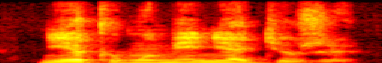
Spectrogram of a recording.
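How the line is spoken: Gloomy guard speaking. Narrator (Russian): мрачно проговорил страж

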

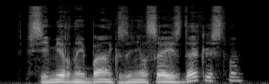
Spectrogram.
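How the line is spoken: Somewhat sarcastic question. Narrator (Russian): Несколько язвительно спросил он

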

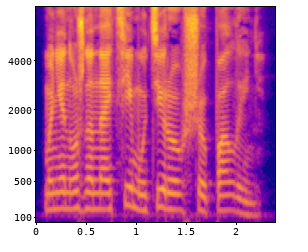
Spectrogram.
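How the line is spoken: Casual everyday tone. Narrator (Russian): говорит он будничным тоном

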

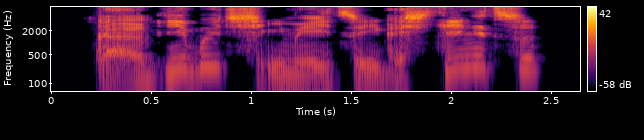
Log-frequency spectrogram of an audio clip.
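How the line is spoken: Cheerful. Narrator (Russian): весело сказал извозчик

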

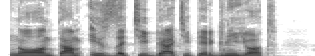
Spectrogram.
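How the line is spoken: Screaming. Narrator (Russian): вопила она

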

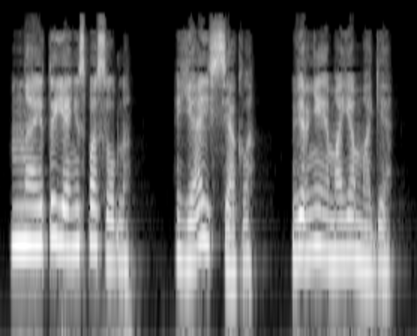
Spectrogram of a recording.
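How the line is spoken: Tired. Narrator (Russian): устало произнесла Аделин

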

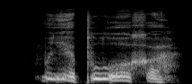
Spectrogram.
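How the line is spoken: Hoarse voice. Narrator (Russian): сказала я хриплым голосом

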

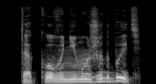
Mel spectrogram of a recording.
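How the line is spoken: Muttering under breath. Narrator (Russian): пробормотал я себе под нос

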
